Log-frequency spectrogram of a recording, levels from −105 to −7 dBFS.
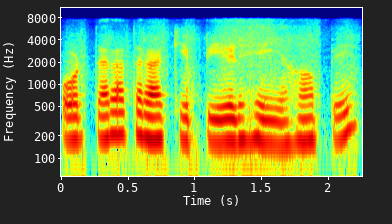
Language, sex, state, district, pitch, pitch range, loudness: Hindi, female, Arunachal Pradesh, Lower Dibang Valley, 180 Hz, 170-185 Hz, -18 LUFS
